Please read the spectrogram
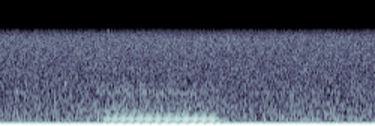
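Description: A person's short closed-mouth hum, a low 'mm' held at one steady pitch for under a second, starting about two-thirds of a second in, over constant microphone hiss.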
